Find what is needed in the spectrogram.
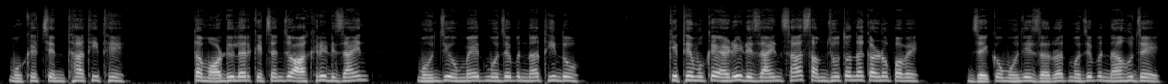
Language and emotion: Sindhi, fearful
